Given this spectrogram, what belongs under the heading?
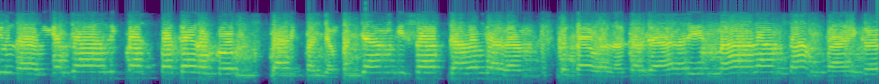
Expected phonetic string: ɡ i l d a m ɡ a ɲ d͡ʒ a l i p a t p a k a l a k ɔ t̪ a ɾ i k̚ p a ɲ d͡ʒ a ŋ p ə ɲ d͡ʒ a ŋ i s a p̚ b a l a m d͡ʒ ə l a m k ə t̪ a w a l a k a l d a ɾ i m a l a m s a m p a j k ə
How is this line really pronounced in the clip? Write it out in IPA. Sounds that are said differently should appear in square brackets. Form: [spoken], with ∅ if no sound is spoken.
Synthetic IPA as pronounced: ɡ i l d a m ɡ a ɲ d͡ʒ a l i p a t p a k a [ɾ] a k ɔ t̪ a ɾ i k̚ p a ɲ d͡ʒ a ŋ p [a] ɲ d͡ʒ a ŋ i s a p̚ [d] a l a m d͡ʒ [a] l a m k ə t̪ a w a l a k a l d a ɾ i m a l a m s a m p a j k ə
